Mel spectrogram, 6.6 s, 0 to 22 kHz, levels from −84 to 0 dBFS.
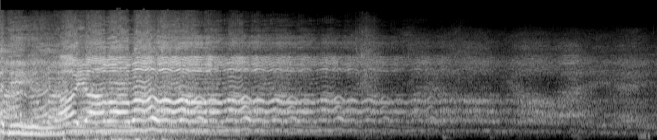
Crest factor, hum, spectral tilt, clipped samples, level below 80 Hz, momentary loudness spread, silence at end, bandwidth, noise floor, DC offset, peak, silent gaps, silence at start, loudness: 12 dB; none; -3 dB/octave; under 0.1%; -44 dBFS; 22 LU; 0.85 s; 16.5 kHz; -39 dBFS; under 0.1%; 0 dBFS; none; 0 s; -9 LUFS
